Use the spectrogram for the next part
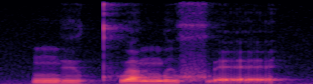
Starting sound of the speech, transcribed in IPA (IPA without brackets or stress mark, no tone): ŋ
